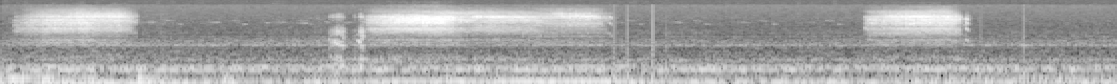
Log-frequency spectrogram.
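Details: Wild barn owl nestlings, six of them in a monitored nest box in Israel, hiss for food while being fed; three strong rasping bursts about two seconds apart, plus faint taps, over steady low hum.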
